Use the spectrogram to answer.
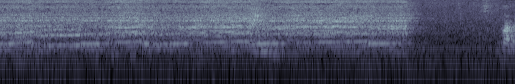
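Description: Onboard engine of a racing car, a steady, bright, high-pitched harmonic drone that drops abruptly near the end as the driver changes gear, then surges back up.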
